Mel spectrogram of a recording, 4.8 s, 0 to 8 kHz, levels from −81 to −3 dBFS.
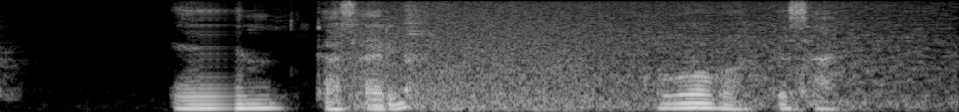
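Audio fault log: throughout: noise suppressor artifacts. The background noise is pulled down by about 9 dB, band by band and frame by frame. It dips between phrases and swells back under speech. The room noise rises by about 22 dB near 1.5 s.
1.02–1.20 s: call audio freeze. For 0.16 s the last sound is stretched into a fading buzz rather than dropping to silence. Speech then resumes exactly where it stopped, so nothing is lost but everything after arrives 0.16 s late. Delayed packets likely emptied the jitter buffer.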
